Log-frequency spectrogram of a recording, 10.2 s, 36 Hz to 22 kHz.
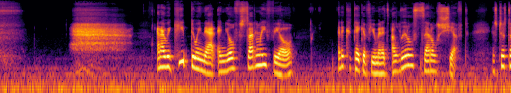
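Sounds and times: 
long deep breathing in through the nose and out through the mouth: 0.0 - 0.6, 1.4 - 3.0
speech: 3.2 - 6.0, 6.8 - 10.2.

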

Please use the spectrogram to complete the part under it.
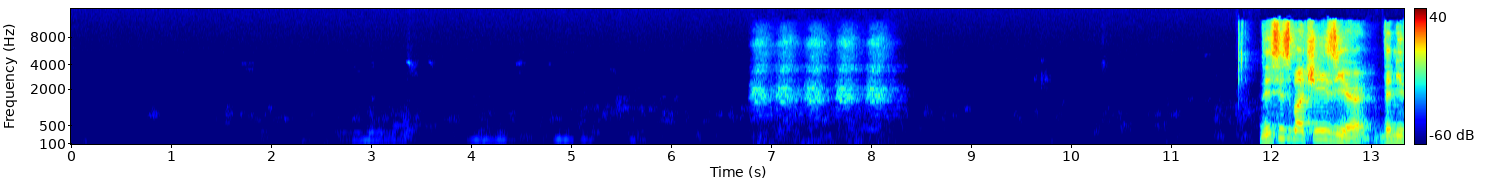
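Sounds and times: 
soft low outdoor noise: 0.1 - 13.3
crow giving harsh rasping caws: 6.8 - 8.4
speech: 11.9 - 13.3.

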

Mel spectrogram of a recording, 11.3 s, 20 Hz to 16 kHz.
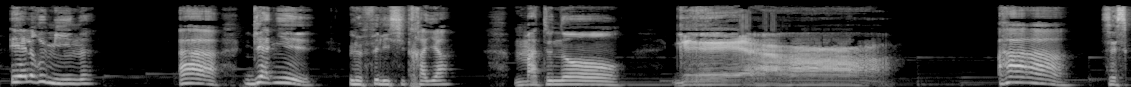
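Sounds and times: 
speech: 0.1 - 1.0, 1.8 - 8.1, 10.0 - 11.3
person imitating a lion roar: 6.8 - 9.0.

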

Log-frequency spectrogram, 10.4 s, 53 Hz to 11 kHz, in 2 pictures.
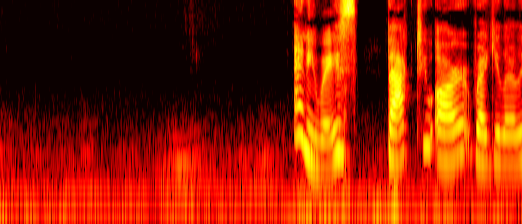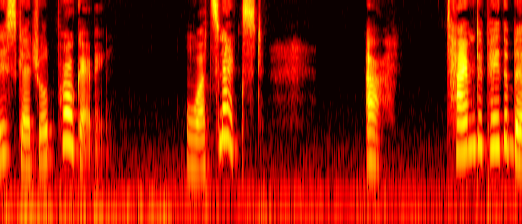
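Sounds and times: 
deep continuous rumble of thunder: 0.0 - 4.6
speech: 3.0 - 6.4, 7.1 - 7.9, 8.9 - 10.4.

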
